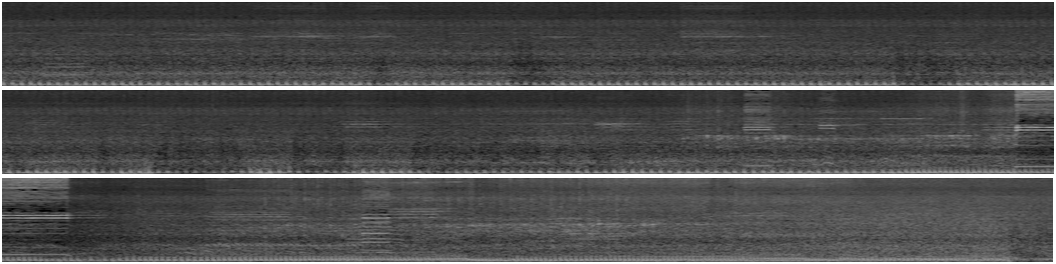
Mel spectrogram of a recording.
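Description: A motorcycle engine running in stopped city traffic, with other vehicles honking. A loud horn blast lasts about a second a little past two-thirds of the way in. The low engine and road noise then rises as the bike pulls away.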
